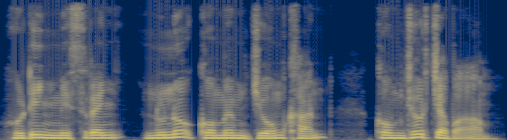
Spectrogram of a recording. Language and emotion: Santali, fearful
